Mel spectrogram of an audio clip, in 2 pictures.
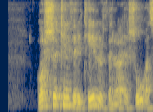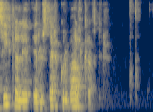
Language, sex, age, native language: Icelandic, male, 40-49, Icelandic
